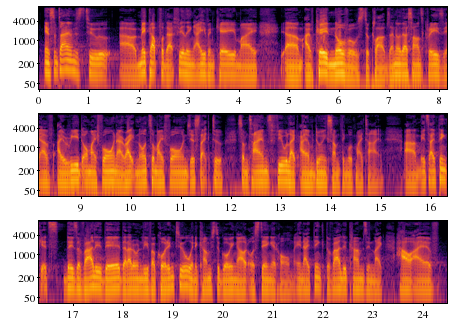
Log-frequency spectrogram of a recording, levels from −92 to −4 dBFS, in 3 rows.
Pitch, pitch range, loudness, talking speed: 90 Hz, 85-100 Hz, -25 LUFS, 210 wpm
